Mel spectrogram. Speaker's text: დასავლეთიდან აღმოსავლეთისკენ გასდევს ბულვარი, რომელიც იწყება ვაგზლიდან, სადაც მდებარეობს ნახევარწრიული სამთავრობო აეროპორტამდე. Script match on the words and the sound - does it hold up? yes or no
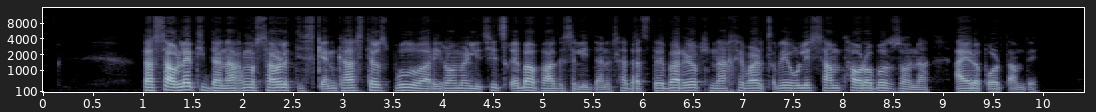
no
